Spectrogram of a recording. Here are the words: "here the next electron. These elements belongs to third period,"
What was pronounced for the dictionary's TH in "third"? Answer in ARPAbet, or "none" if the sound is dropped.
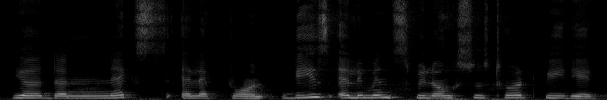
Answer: T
